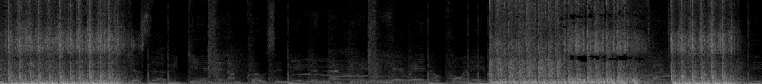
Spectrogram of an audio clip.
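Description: Bursts of UZI submachine gun fire in an online battle-royale style video game, loud rapid automatic volleys at the start and again near the end, with a quieter stretch of game sounds and effects between them.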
